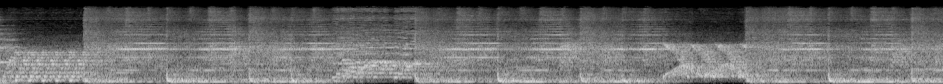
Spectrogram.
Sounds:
dubstep, music

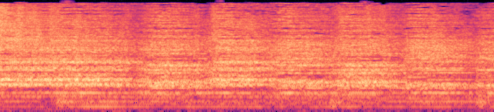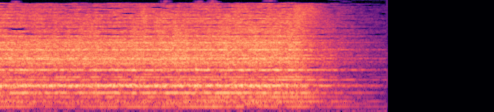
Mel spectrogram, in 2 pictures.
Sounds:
music

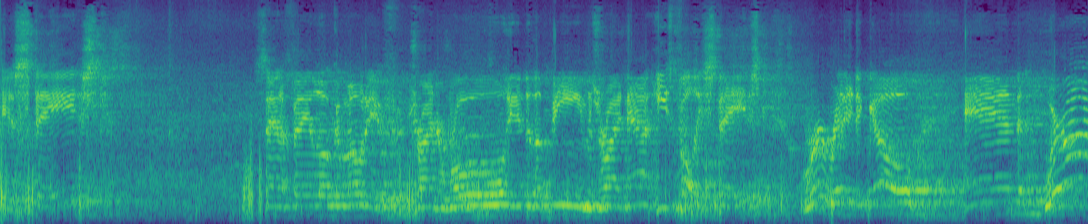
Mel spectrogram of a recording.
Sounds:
speech

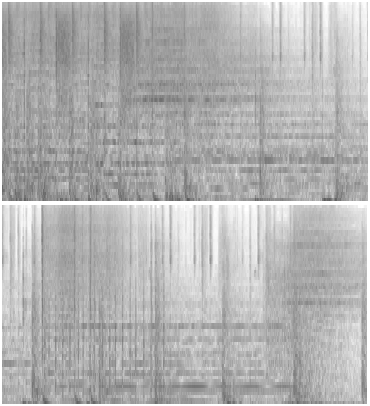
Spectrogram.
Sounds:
lighting firecrackers

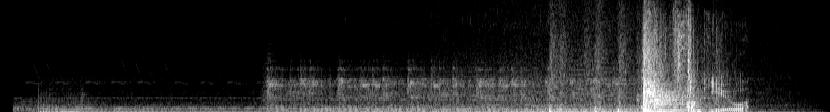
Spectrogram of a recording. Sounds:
music, speech

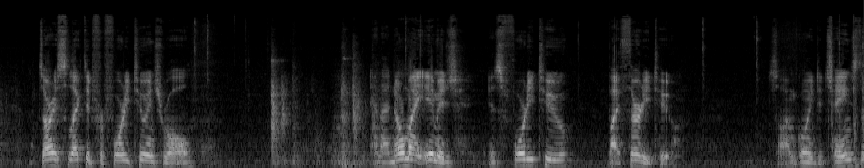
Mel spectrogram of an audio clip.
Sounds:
speech

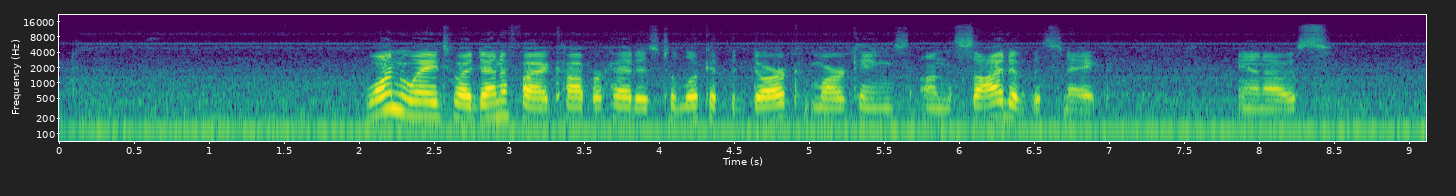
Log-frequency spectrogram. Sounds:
speech

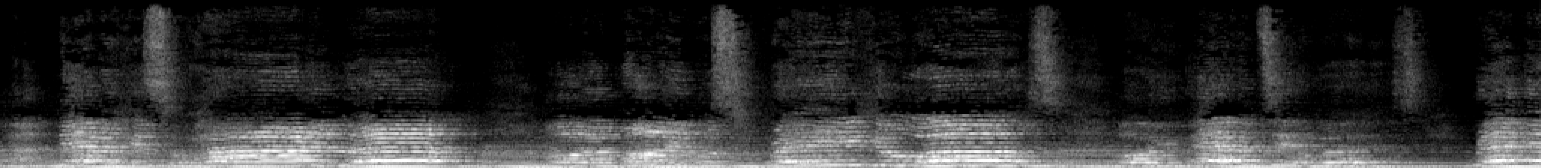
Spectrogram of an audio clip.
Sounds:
keyboard (musical), music, inside a small room

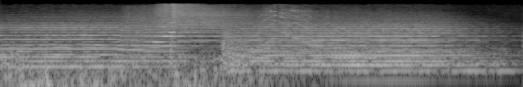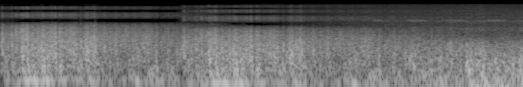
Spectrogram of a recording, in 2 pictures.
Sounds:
music

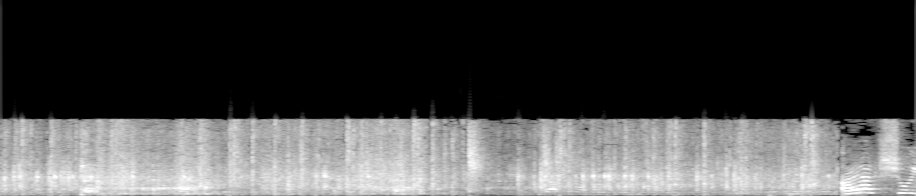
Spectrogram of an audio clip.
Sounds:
speech

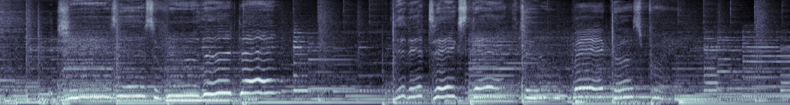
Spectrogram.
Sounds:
singing, guitar, music

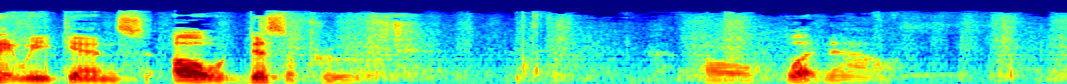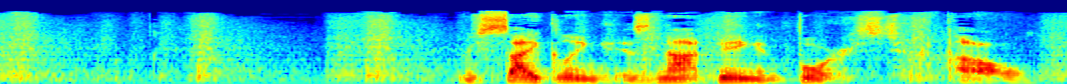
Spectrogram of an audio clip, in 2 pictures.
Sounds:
speech, inside a small room, music

